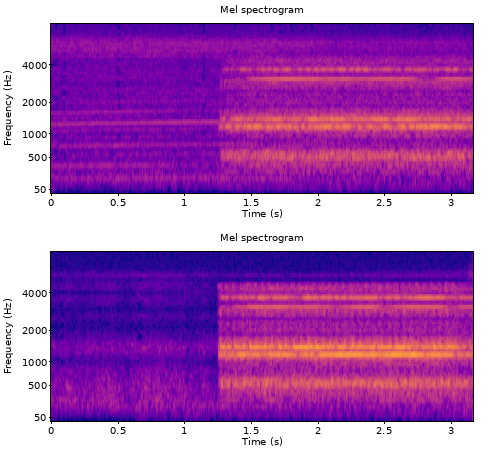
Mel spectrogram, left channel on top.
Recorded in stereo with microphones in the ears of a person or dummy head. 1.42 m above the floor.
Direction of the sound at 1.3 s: 60° right (ahead or behind).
